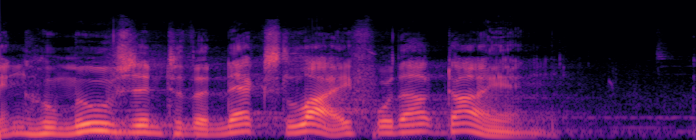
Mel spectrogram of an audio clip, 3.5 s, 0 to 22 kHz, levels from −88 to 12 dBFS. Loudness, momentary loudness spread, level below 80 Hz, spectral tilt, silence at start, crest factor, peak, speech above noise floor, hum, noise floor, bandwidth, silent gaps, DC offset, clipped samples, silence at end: -22 LUFS; 7 LU; -56 dBFS; -5.5 dB/octave; 0 s; 20 dB; -4 dBFS; 33 dB; none; -54 dBFS; 13 kHz; none; under 0.1%; under 0.1%; 0.7 s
